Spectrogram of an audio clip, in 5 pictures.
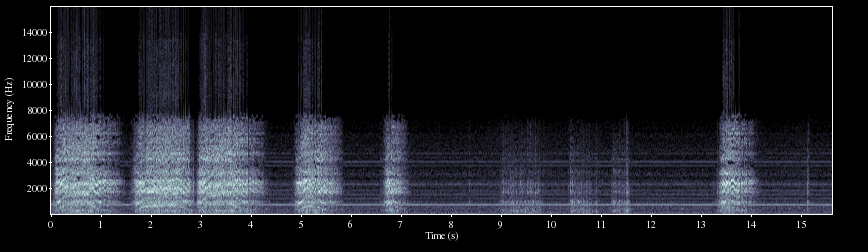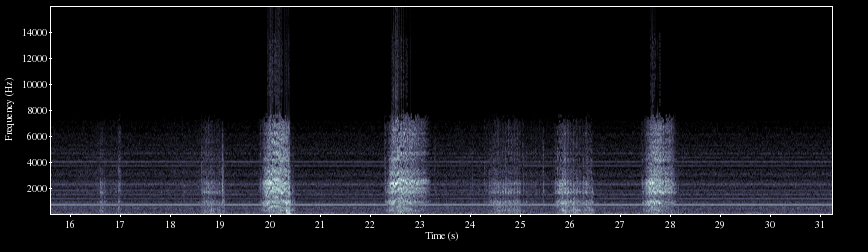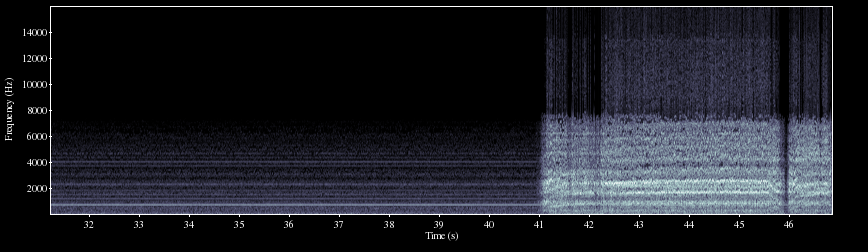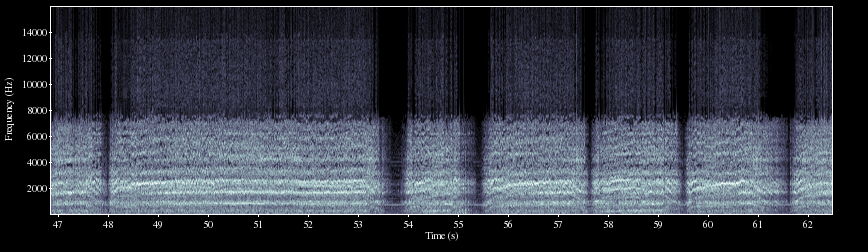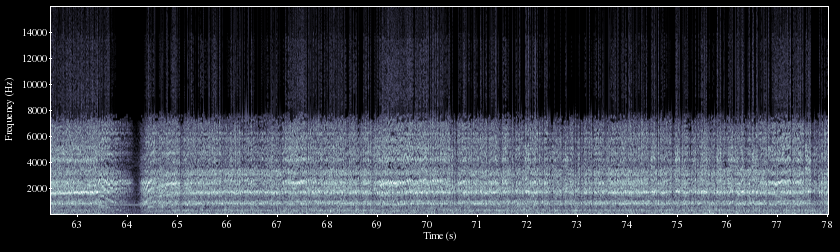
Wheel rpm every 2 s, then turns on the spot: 80, 110, 50, 10, 10, 10, 10, 10, 0, 10, 20, 20, 10, 10, 10, 0, 0, 0, 0, 0, 40, 210, 190, 170, 170, 220, 160, 100, 160, 150, 120, 180, 140, 230, 230, 230, 240, 230, 230.
8-10 24-26 54-56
